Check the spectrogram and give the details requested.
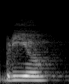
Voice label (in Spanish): "brio", Silabas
